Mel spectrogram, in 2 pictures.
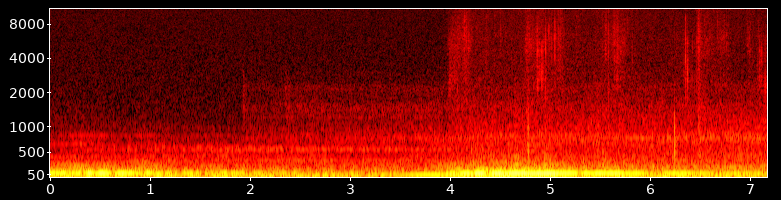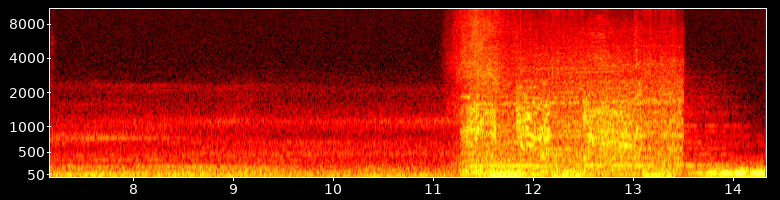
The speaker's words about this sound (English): we're gonna go ahead and play a trailer for Hellhouse LLC from 2015. Then we'll be right back to talk about it.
